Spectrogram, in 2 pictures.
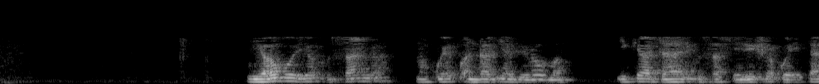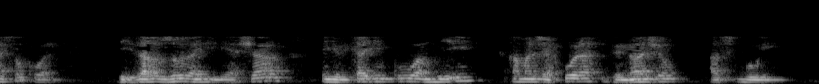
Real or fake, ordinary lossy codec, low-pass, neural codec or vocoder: fake; MP3, 16 kbps; 3.6 kHz; codec, 24 kHz, 0.9 kbps, WavTokenizer, medium speech release version 1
